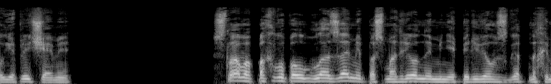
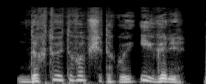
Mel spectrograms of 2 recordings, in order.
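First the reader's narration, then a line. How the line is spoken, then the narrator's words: Exclamation. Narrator (Russian): воскликнул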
